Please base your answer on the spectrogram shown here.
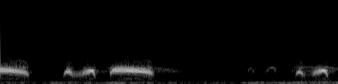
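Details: Spotted dove decoy recording for trapping, clear-voiced 'đồng son' style, dated 16/8/2024: low mellow coos, short notes followed by longer drawn-out ones, with brief pauses between phrases and a faint low rumble beneath.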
